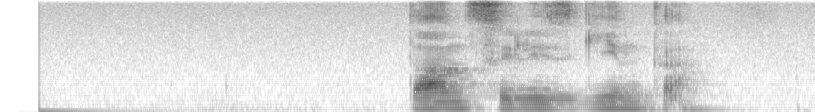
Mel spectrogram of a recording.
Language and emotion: Russian, neutral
